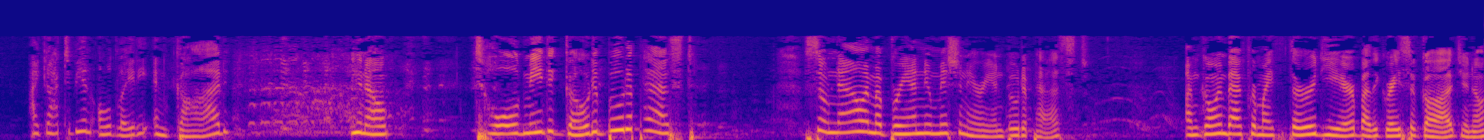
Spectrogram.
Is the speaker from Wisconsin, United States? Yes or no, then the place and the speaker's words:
yes; Wisconsin, United States; I grew up on a dairy farm in Wisconsin. I am not from New York City. I'm a Wisconsinite from, you know, I milked cows.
